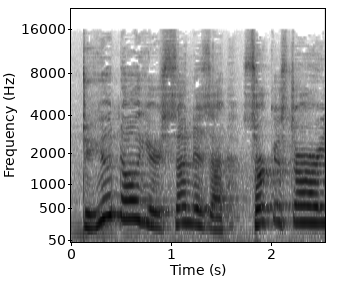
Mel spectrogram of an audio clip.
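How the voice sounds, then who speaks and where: A woman puts on a character voice and speaks at a moderate pace. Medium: read story.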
